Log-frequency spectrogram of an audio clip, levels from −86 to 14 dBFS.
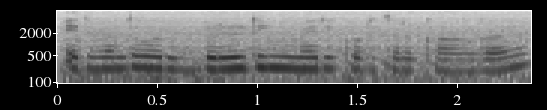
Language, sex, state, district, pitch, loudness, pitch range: Tamil, female, Tamil Nadu, Chennai, 230 Hz, -14 LUFS, 225-240 Hz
